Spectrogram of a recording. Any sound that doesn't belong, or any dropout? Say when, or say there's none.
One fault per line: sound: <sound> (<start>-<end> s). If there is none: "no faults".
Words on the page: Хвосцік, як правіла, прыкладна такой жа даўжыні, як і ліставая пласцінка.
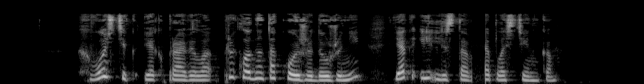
sound: dropout (4.7-4.9 s)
